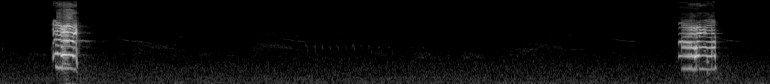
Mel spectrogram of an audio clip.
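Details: Blue jay feasting on a ripe banana for the first time lets out two loud grating screams about six seconds apart, with little else audible between them.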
